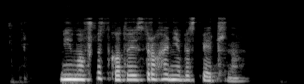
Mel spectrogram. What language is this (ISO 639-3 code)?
pol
